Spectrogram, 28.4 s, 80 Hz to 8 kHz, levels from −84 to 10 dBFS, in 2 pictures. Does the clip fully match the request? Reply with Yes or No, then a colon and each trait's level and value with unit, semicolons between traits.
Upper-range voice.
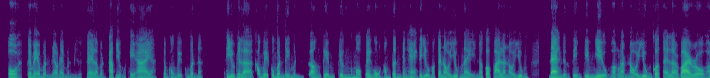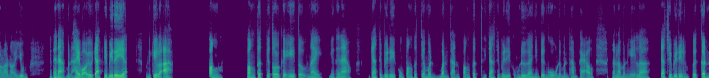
No: low, 105 Hz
